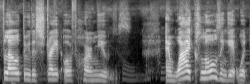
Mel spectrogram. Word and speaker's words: Hormuz: Hormuz, it sounds like Hormel, so every time I get ready to say it, I be wanting to say Hormel, and I gotta like add the UZ before the EL come out.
